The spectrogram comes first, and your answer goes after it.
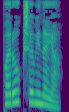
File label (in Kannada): "ಪರೋಕ್ಷವಿನೆಯ", Kannada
